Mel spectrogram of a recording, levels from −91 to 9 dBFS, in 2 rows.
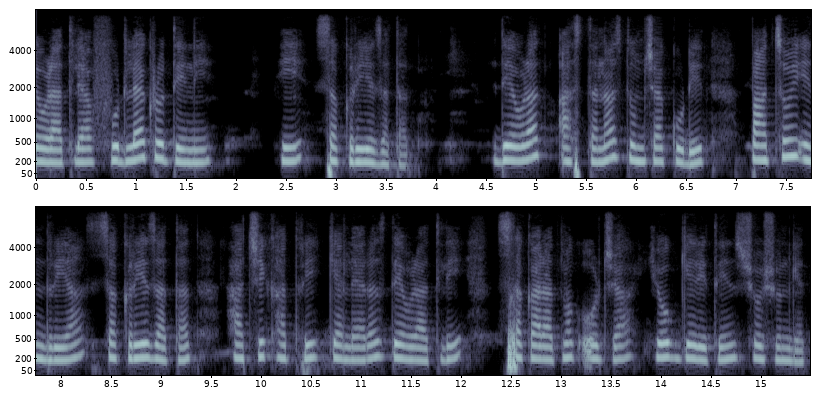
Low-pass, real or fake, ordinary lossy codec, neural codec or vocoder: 7.2 kHz; fake; none; codec, 16 kHz in and 24 kHz out, 1 kbps, XY-Tokenizer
